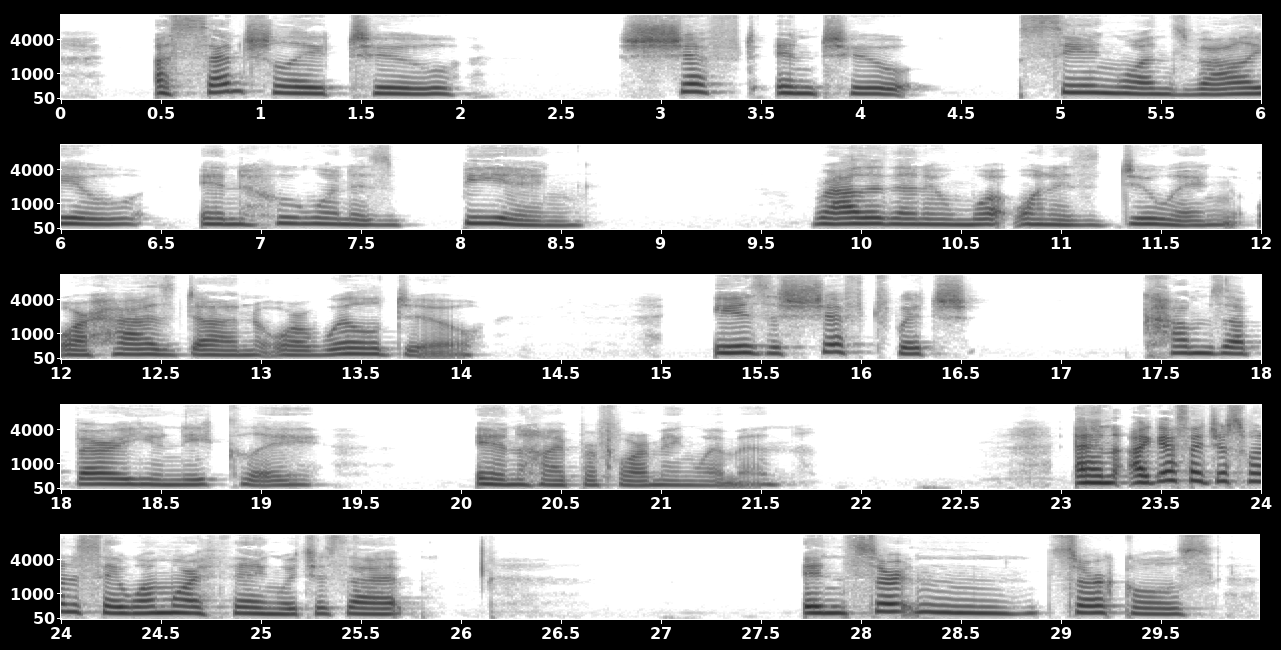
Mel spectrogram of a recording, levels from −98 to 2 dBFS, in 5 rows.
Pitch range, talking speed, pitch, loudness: 195-250 Hz, 110 wpm, 220 Hz, -28 LUFS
